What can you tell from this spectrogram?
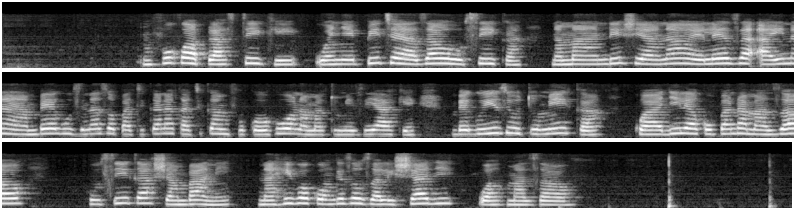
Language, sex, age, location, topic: Swahili, female, 25-35, Dar es Salaam, agriculture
